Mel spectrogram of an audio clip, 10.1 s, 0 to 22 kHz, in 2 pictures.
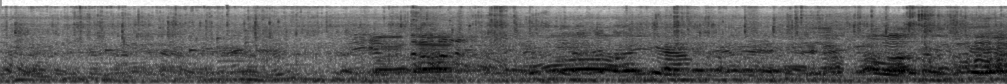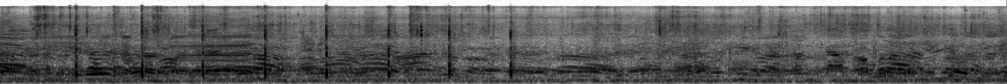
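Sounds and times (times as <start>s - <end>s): crowd of men talking: 0.0s - 10.0s.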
